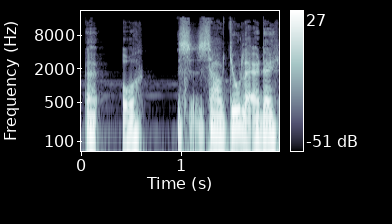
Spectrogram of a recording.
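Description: A man's voice: mid-range voice, normal speed, warm tone, faint music behind, voice pushed up, lightly acted. A male storyteller voicing a young mother who talks in a hesitant, raised voice. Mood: flustered. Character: young mother, anxious and flustered, at times eerily childlike.

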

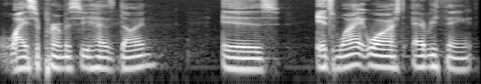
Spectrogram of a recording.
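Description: A middle-aged man hosting an internet radio show, talking in a relaxed, colloquial way. His voice sits at an ordinary pitch. He chats loosely and conversationally. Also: unhurried. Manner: relaxed, colloquial, laughs often. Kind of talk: casual chat.

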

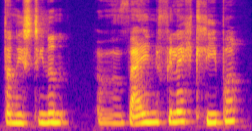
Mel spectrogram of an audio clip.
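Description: A man voicing a timid, flustered young hostess in an audiobook, speaking hesitantly and softly. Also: very high-pitched, flat delivery, a little slow, creaky, pitched above the performer's own voice, full character voice. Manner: hesitant, soft-spoken.

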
